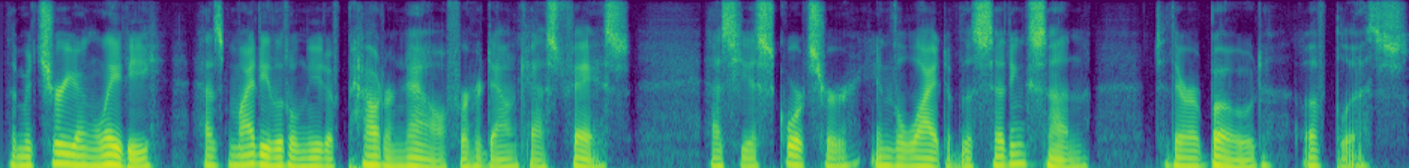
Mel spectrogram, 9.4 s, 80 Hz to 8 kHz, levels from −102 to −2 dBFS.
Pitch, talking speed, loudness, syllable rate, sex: 105 Hz, 200 wpm, -18 LUFS, 5.2 syllables/s, male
